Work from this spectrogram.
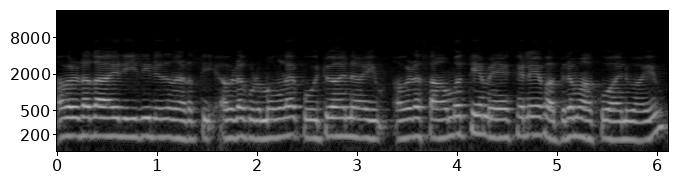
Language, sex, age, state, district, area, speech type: Malayalam, female, 45-60, Kerala, Kottayam, rural, spontaneous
